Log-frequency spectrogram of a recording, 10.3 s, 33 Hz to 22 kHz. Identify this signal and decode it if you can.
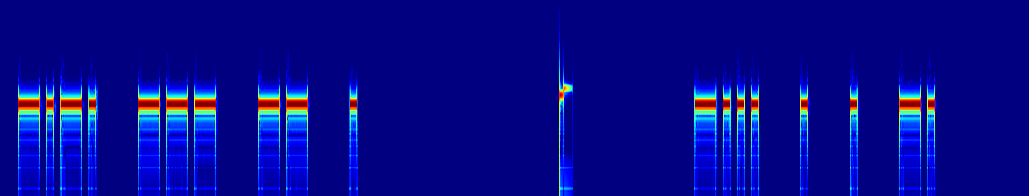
Morse code, heard as a keyed tone, about 17 wpm, spaced as for 12 wpm, 700 Hz. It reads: COME BEEN
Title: 2x Character Spacing - Top 100 Words - 17wpm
